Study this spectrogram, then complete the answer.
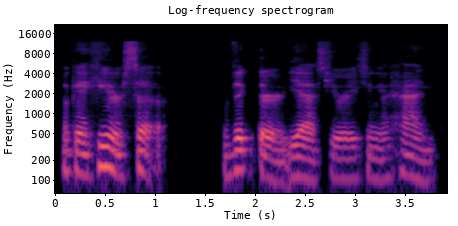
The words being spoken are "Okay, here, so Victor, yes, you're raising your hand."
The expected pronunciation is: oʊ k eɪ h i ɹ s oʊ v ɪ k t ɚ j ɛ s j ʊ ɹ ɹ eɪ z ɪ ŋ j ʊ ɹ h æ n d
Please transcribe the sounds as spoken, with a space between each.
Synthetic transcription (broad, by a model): oʊ k eɪ h i ɹ s oʊ v ɪ k t ɚ j ɛ s j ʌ ɹ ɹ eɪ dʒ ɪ ŋ j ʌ ɹ h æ n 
